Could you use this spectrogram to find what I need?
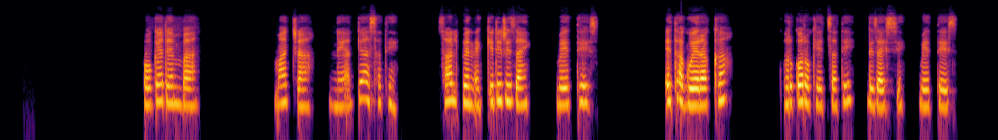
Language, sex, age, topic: Gamo, female, 25-35, government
